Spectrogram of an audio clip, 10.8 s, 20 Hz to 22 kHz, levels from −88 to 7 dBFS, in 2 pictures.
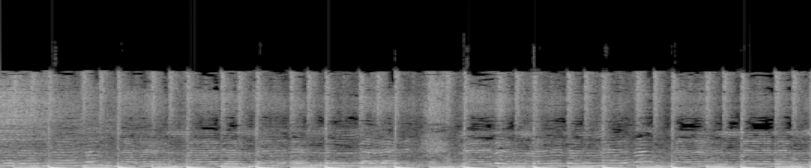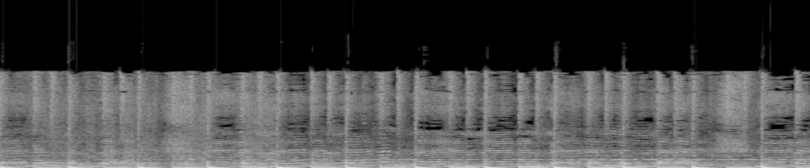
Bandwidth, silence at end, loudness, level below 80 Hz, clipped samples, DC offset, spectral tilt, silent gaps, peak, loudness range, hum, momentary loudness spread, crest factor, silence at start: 13.5 kHz; 0 s; -13 LUFS; -14 dBFS; under 0.1%; under 0.1%; -5 dB/octave; none; 0 dBFS; 0 LU; none; 2 LU; 10 dB; 0 s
